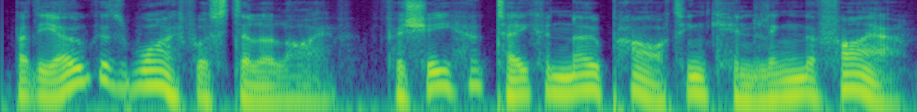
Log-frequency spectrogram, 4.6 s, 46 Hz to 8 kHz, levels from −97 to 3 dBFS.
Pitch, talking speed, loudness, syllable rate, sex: 110 Hz, 220 wpm, -16 LUFS, 5.1 syllables/s, male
